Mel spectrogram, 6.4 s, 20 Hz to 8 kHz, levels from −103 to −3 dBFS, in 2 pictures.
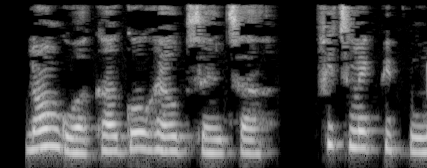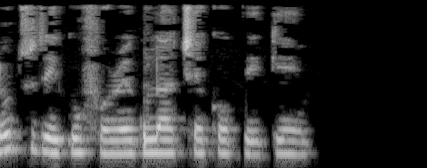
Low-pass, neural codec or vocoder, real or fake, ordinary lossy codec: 7.2 kHz; none; real; MP3, 32 kbps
